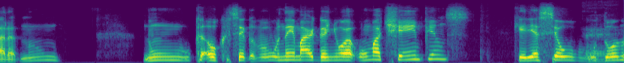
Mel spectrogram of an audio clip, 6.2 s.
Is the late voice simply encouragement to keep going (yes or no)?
yes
